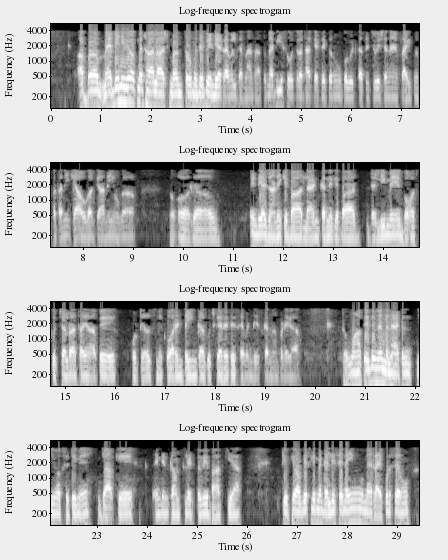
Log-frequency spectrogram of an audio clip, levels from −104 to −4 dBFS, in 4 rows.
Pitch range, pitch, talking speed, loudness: 95-120 Hz, 105 Hz, 190 wpm, -11 LUFS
